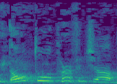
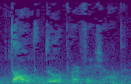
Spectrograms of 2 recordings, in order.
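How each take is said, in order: First: "Don't do a perfect job" raised high, pressing on "do"; insistent repeat. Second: Said in the usual way. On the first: Acted. Rebbe's instruction repeated, insistent.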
